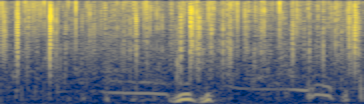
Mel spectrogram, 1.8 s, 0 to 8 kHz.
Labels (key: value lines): label: biophony, cascading saw
recorder: SoundTrap 600 or HydroMoth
